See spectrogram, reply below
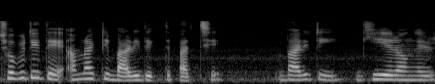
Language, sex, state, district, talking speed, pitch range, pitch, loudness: Bengali, female, West Bengal, Jhargram, 140 wpm, 205-245 Hz, 215 Hz, -27 LUFS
